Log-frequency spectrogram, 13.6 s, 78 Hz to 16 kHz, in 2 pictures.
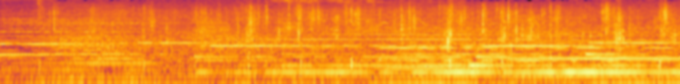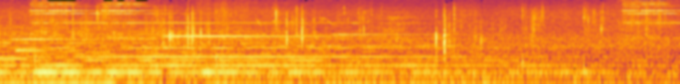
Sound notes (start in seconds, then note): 7.2 phone ringing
